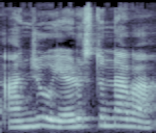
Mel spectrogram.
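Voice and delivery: usual speaking voice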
